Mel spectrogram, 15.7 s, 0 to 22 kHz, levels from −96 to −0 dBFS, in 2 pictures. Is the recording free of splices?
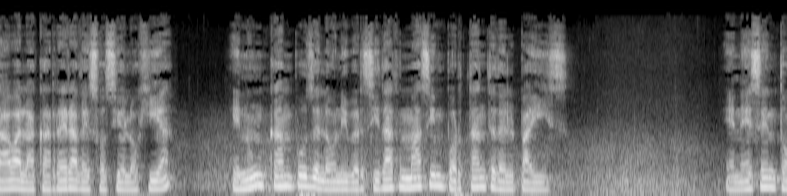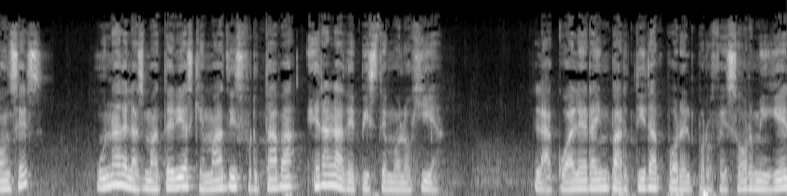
yes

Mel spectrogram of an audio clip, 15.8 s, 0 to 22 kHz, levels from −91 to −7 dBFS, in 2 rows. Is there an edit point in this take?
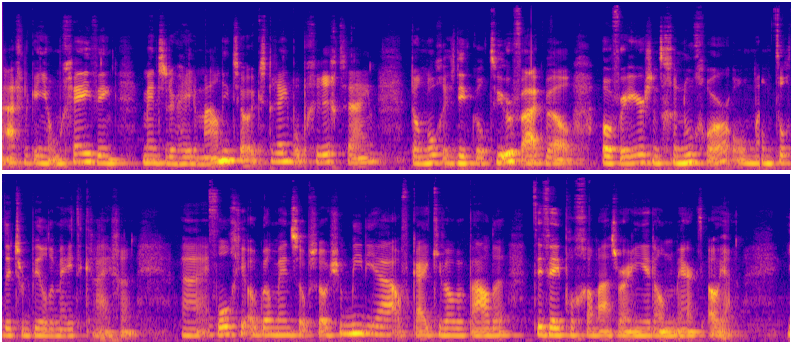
yes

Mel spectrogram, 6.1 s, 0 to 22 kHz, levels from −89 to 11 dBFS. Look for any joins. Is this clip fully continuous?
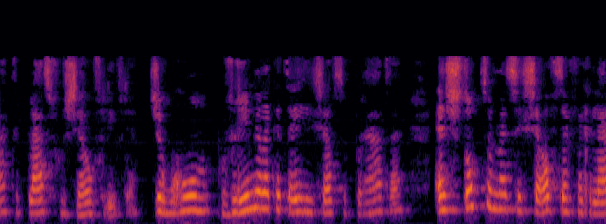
no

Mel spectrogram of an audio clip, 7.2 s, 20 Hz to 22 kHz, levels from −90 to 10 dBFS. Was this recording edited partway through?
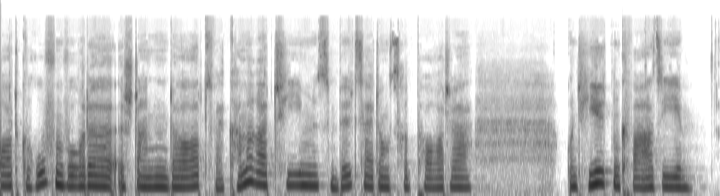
yes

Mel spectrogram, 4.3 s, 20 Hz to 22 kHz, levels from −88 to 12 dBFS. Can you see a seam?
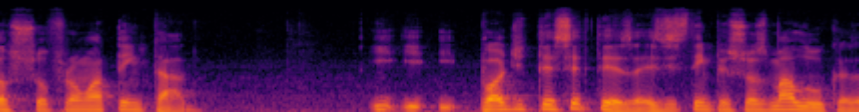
no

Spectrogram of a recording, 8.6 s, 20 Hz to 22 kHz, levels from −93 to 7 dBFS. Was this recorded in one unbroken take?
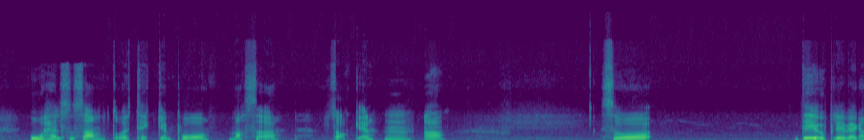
no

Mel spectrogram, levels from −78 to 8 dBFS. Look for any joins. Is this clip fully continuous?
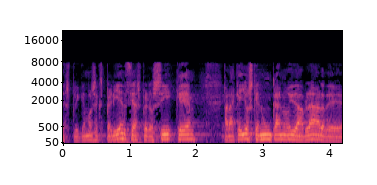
no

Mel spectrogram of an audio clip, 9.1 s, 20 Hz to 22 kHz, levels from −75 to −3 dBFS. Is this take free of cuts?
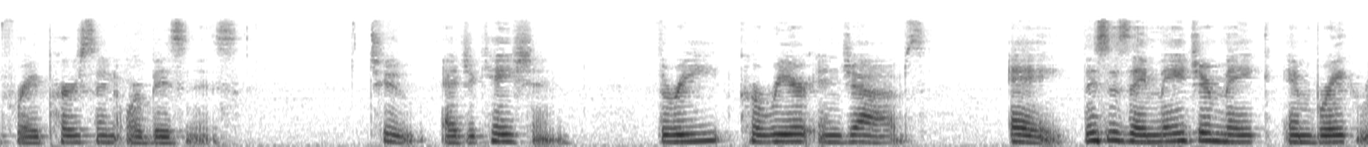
no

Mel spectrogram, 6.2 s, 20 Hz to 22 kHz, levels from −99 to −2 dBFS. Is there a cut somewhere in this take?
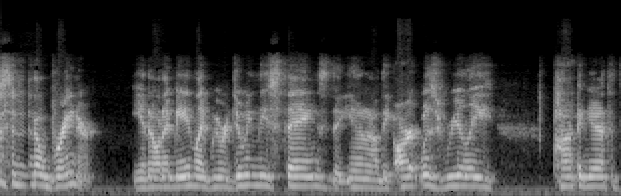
no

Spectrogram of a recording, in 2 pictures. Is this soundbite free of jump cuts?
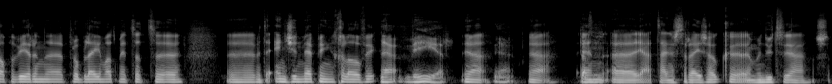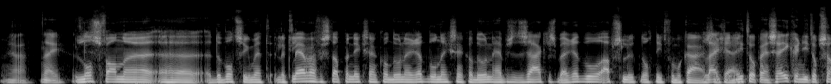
yes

